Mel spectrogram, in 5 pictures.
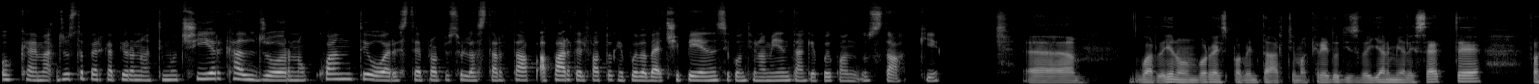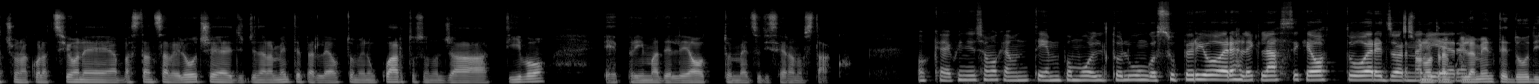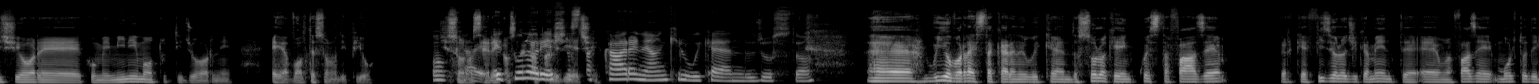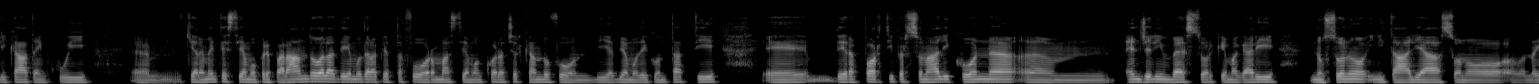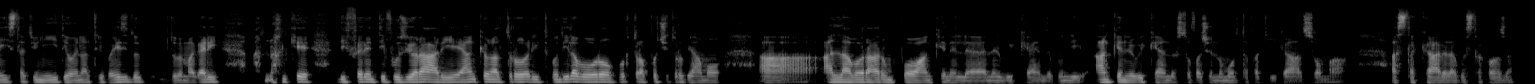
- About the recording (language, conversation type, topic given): Italian, advice, Come posso gestire l’esaurimento e lo stress da lavoro in una start-up senza pause?
- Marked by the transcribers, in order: "proprio" said as "propio"; "diciamo" said as "ciamo"; laughing while speaking: "superiore"; other background noise; laughing while speaking: "hanno anche"; tapping; "insomma" said as "nsomma"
